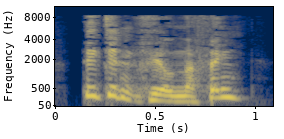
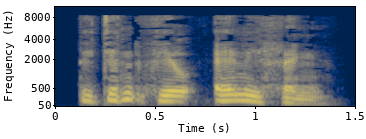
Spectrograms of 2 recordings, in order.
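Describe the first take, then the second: First: Put-on high child's voice on "nothing"; matter-of-fact small boy. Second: "anything" stressed as the correction, falling; correcting. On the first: Small boy arguing about boiled eggs, "nothing" said high. Boy's ungrammatical line, sister corrects it. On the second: Big sister fixing brother's grammar, correcting with "anything". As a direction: correct him firmly, landing on "anything". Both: A narrator's reading.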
